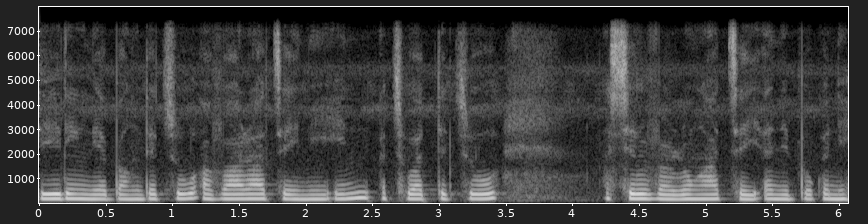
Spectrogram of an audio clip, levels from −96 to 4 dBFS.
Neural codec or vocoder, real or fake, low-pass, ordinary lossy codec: none; real; 7.2 kHz; none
